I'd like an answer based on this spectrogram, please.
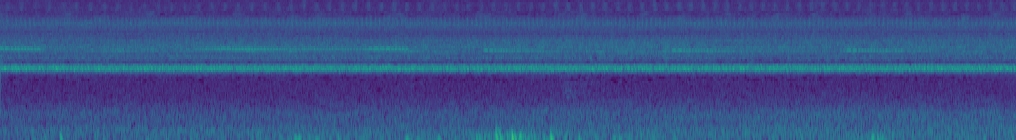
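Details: Chorus of grass insects singing, recorded as a meditation soundscape: an unbroken, even, high-pitched ringing trill with faint intermittent higher chirps above it and occasional soft low rumbles.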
